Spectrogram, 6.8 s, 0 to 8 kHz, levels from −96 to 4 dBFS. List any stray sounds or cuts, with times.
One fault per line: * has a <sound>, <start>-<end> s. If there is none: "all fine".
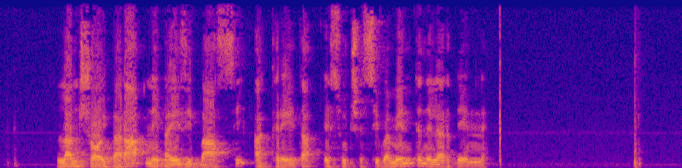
all fine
